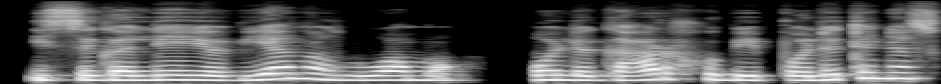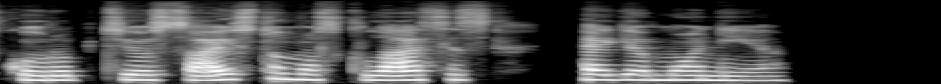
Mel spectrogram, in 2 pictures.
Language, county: Lithuanian, Kaunas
